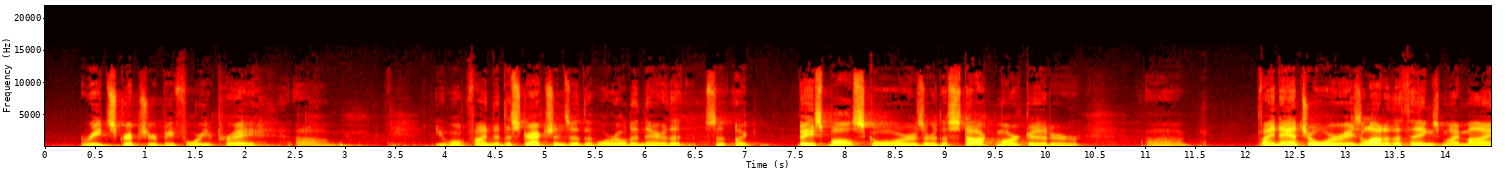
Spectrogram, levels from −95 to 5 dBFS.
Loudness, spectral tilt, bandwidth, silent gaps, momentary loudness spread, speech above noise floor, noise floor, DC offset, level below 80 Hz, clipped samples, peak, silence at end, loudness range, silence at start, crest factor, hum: -21 LUFS; -5 dB/octave; 12.5 kHz; none; 15 LU; 32 dB; -53 dBFS; under 0.1%; -64 dBFS; under 0.1%; 0 dBFS; 0 s; 6 LU; 0.35 s; 22 dB; none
